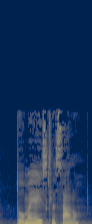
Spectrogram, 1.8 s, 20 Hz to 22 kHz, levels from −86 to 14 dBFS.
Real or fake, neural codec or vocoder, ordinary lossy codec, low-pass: real; none; MP3, 48 kbps; 19.8 kHz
